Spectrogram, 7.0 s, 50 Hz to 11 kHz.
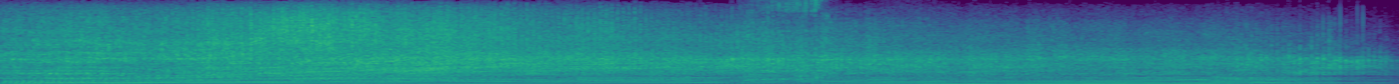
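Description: A high-powered 582-horsepower car engine revs loudly and continuously with no voices, its pitch climbing steadily for several seconds before dropping sharply near the end and settling at a lower roar.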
